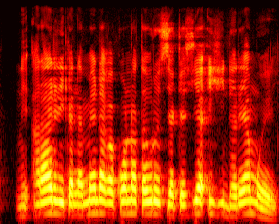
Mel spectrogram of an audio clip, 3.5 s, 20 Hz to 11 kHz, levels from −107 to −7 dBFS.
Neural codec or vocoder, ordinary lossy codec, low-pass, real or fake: none; none; 9.9 kHz; real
